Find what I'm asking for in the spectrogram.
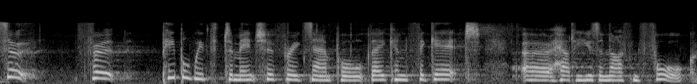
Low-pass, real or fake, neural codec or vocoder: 7.2 kHz; real; none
